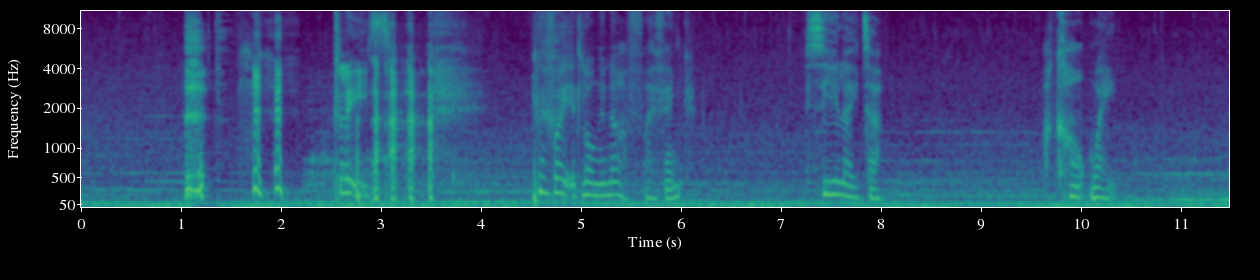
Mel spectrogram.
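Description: A woman speaks warmly and playfully, close up.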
